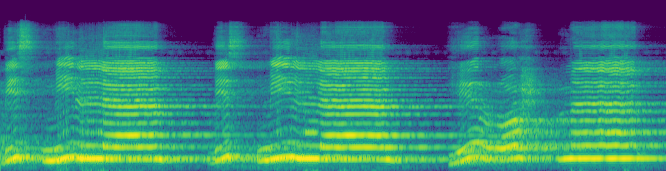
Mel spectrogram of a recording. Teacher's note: ابھی یہاں پہ اللہ کے حرف سے پہلے زیر ہے تو ہم اس کو باریک پڑھیں گے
